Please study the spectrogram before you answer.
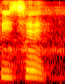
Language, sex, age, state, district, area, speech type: Hindi, female, 45-60, Uttar Pradesh, Pratapgarh, rural, read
